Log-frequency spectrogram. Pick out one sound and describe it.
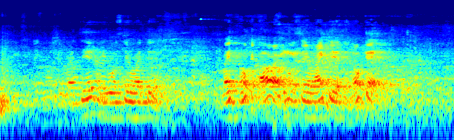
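A man speaks with animation into a microphone over loudspeakers in a large echoing hall.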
